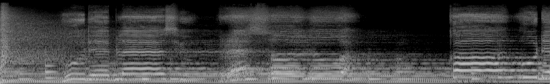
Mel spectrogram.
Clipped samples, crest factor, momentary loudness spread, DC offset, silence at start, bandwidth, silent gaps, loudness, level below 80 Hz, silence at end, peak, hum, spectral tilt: under 0.1%; 16 dB; 8 LU; under 0.1%; 0 s; 19 kHz; none; -22 LUFS; -58 dBFS; 0 s; -6 dBFS; 50 Hz at -55 dBFS; -4.5 dB/octave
